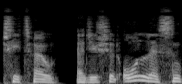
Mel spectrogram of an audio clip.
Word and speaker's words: Teto: It's pronounced Tito, and you should all listen to Kasane Teto's Tetris, but the lyrics are the complete history of the Soviet Union.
